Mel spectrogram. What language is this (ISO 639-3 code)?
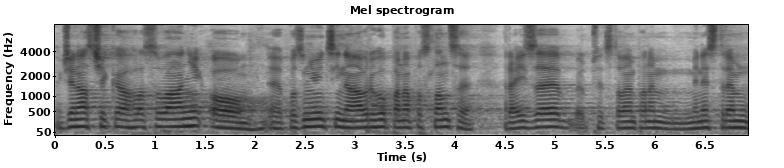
ces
